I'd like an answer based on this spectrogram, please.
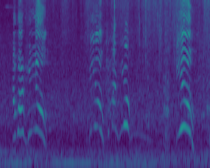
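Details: German Shorthaired Pointer during obedience training: a series of high, arching whines, each rising then falling, in bursts about a second apart, over a low steady hum.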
